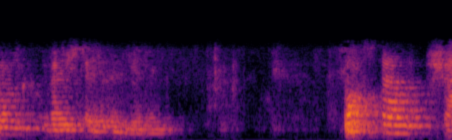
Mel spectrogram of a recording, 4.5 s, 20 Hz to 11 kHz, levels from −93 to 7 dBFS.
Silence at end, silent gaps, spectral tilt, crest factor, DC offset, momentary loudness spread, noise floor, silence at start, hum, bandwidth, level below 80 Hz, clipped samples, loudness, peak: 0 s; none; -9.5 dB/octave; 24 dB; under 0.1%; 25 LU; -61 dBFS; 0 s; none; 4.3 kHz; -70 dBFS; under 0.1%; -31 LUFS; -8 dBFS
